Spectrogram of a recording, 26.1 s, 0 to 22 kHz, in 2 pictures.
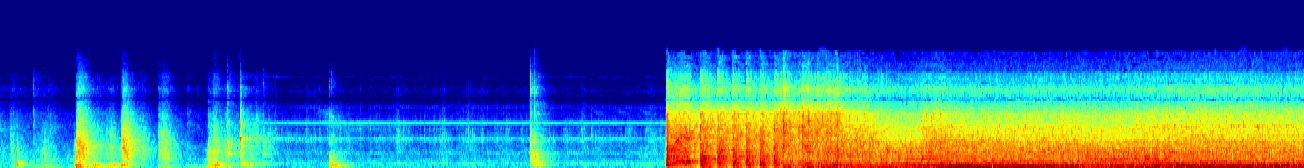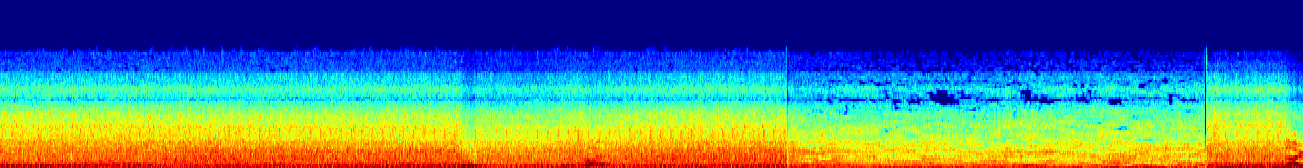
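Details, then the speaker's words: Opel Zafira GSI Z20LET turbo engine, first start after a reground crankshaft was fitted: fires with a few light clicks and settles to idle, and the bottom-end knock is gone; a big exhaust leak at the V-band clamp putters away. "and we're alive it's a little bit unhappy and it's got a real big exhaust leak from that v-band hear that puttering away so we'll see what that is but we're getting a bit smoky in here might have to open the door but the bottom end knocking has gone finally we've solved that problem that was the crank"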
